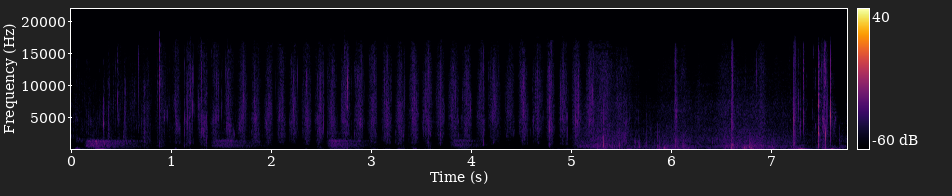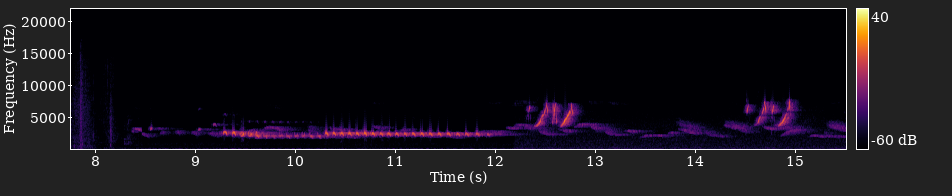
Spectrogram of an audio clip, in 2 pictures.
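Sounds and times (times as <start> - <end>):
birds chirping outdoors heard through an open window: 8.3 - 15.5.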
